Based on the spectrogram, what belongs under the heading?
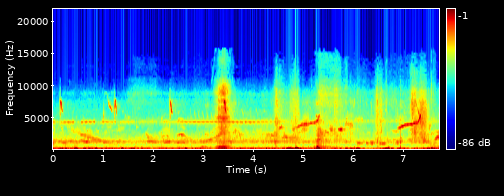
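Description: Several birds chirping and calling, with a harsher, caw-like call about three and a half seconds in and a thin steady high tone through the first half. A couple of low thumps come near the middle.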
